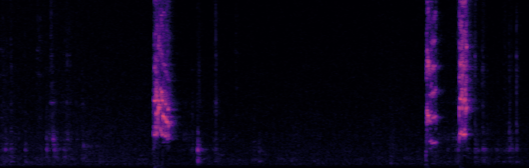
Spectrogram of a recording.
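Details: Caged rosy-faced lovebirds, five kept indoors by a window, an orange-faced bird jostling for a perch position beside a blue-and-white one; three sharp, high, harsh chirps over faint clicks and quiet room noise, with rain outside.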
